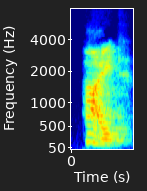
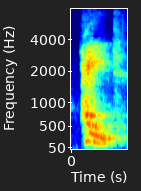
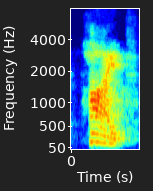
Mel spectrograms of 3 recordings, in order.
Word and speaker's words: height: Height. Yeah. Some people pronounce it hate. Not hate. Height.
